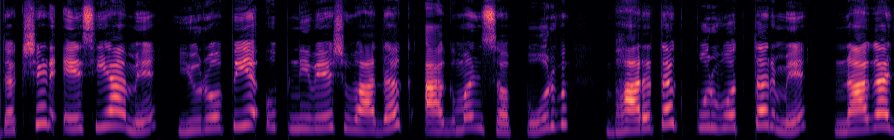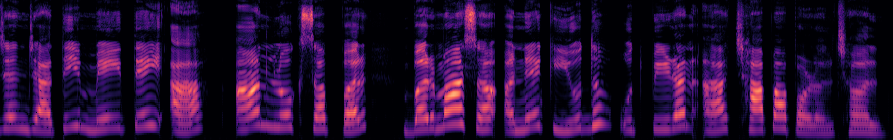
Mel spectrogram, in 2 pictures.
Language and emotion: Maithili, neutral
